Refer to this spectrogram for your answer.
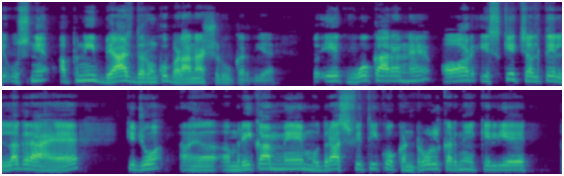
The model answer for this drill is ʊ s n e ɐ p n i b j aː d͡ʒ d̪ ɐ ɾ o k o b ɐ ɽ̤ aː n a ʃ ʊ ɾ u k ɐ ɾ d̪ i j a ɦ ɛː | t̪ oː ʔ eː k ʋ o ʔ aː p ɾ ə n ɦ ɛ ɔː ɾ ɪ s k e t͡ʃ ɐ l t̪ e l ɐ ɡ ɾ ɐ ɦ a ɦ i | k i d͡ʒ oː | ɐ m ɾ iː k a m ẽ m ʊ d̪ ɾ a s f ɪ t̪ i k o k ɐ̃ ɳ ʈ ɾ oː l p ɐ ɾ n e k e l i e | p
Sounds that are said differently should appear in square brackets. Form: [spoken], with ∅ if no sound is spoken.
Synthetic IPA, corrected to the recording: ʊ s n e ɐ p n i b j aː d͡ʒ d̪ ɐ ɾ [õ] k o b ɐ ɽ̤ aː n a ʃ ʊ ɾ u k ɐ ɾ d̪ i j a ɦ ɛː | t̪ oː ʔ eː k ʋ o [k] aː [∅] ɾ ə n ɦ ɛ ɔː ɾ ɪ s k e t͡ʃ ɐ l t̪ e l ɐ ɡ ɾ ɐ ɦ a ɦ [ɛ] | k i d͡ʒ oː | ɐ m ɾ iː k a m ẽ m ʊ d̪ ɾ a s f ɪ t̪ i k o k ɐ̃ ɳ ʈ ɾ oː l [k] ɐ ɾ n e k e l i e | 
